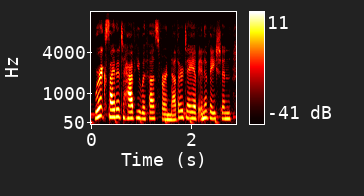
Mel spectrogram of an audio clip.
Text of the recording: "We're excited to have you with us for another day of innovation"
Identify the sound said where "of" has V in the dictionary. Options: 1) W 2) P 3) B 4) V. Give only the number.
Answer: 4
